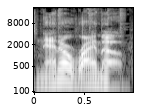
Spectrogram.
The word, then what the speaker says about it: NaNoWriMo: the internet which I'm very familiar with this nanowrimo which is how it's pronounced yeah National novel writing month I was called nanowrimo yeah I know that too do you have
